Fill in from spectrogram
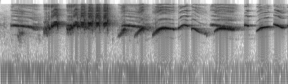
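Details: Chinese hwamei kept in Hanoi, praised for its loud voice and fighting skill. A buzzy burst opens, then a string of bright, upward-sweeping whistled notes follows in steady, rhythmic succession.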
